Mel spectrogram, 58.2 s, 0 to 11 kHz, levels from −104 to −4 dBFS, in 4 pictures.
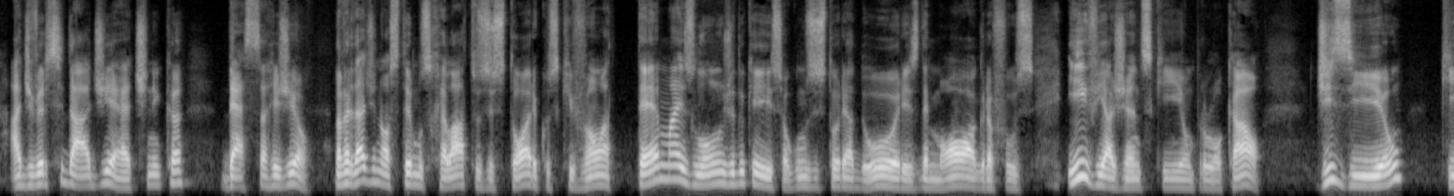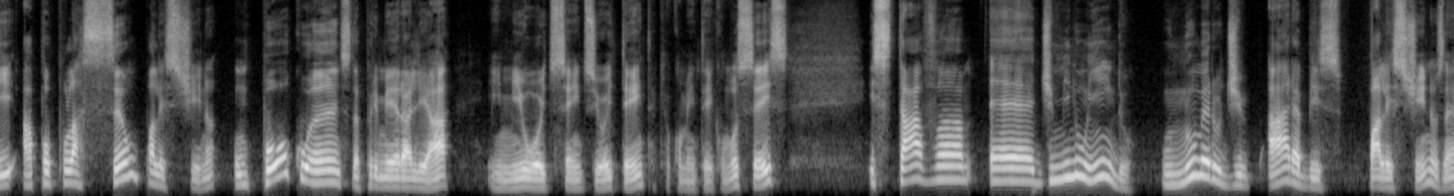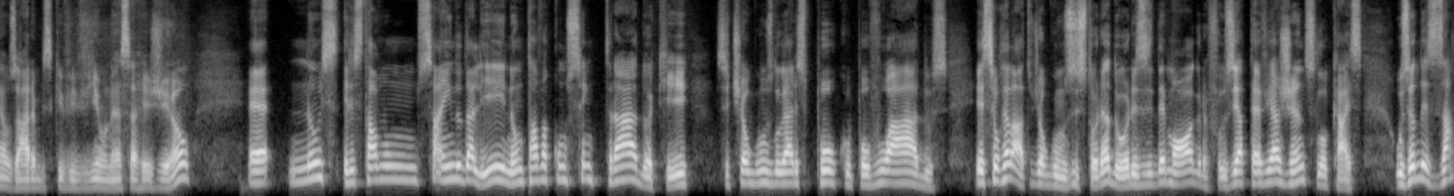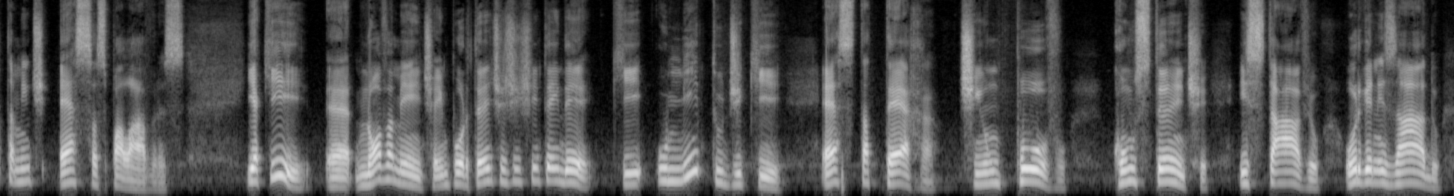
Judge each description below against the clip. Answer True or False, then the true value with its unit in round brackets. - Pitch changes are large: True (7.1 semitones)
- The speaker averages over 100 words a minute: True (120 wpm)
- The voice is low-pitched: False (150 Hz)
